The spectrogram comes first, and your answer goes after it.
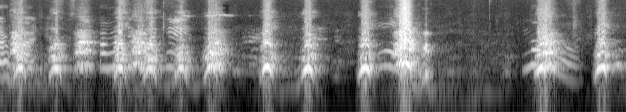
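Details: Max, a Siberian Husky, delivers clipped, ringing barks about every half second, one longer strained yowl around the middle, then a short quiet gap before two final barks.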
